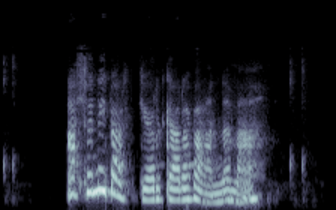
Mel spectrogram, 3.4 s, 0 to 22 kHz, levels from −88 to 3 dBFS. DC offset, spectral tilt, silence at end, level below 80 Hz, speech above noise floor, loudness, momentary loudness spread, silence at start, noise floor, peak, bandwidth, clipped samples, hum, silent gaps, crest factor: under 0.1%; -8 dB/octave; 0.75 s; -68 dBFS; 62 dB; -19 LUFS; 9 LU; 0.65 s; -80 dBFS; -4 dBFS; 7.2 kHz; under 0.1%; none; none; 16 dB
